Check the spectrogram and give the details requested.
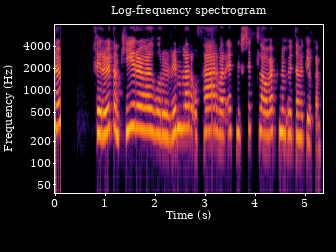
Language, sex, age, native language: Icelandic, female, 40-49, Icelandic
